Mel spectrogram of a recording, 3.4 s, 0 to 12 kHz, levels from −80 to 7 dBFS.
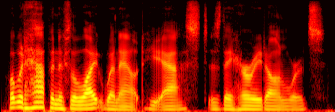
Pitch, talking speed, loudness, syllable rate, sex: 105 Hz, 250 wpm, -19 LUFS, 5.8 syllables/s, male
